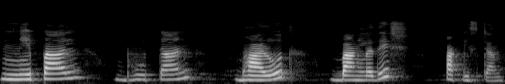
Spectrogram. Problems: background sounds at intervals, background conversations at intervals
